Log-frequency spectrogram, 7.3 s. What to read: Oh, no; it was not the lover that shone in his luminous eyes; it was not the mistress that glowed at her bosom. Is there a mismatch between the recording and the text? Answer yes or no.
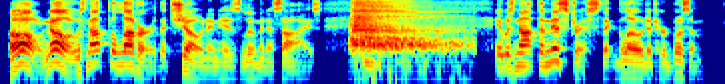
no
